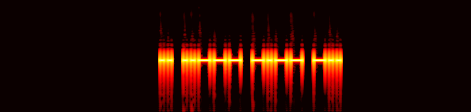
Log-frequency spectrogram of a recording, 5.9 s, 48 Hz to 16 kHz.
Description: Morse code, heard as a keyed tone, about 25 wpm, 700 Hz. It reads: I2YD
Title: DXCC-100 Call Signs - 4 Characters - 25wpm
